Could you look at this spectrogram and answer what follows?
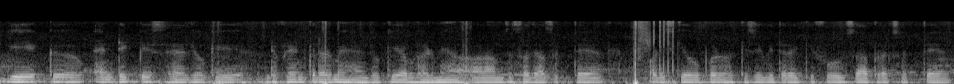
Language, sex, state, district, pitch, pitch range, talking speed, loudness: Hindi, male, Bihar, Muzaffarpur, 105 Hz, 100-110 Hz, 175 wpm, -22 LUFS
